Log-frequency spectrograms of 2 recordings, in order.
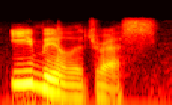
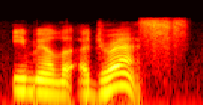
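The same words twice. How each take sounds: First: The stress falls on the word email. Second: The stress falls on the word address. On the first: The speaker calls it right. "I put the stress on email" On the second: The speaker calls it wrong. "not email address"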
